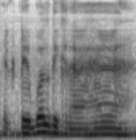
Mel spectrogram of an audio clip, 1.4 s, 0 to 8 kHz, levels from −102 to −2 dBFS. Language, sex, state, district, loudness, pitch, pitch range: Hindi, male, Jharkhand, Garhwa, -14 LUFS, 130 Hz, 120-140 Hz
